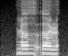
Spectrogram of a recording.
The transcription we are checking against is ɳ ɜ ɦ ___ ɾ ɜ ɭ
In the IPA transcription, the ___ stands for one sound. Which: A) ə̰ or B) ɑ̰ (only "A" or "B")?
A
